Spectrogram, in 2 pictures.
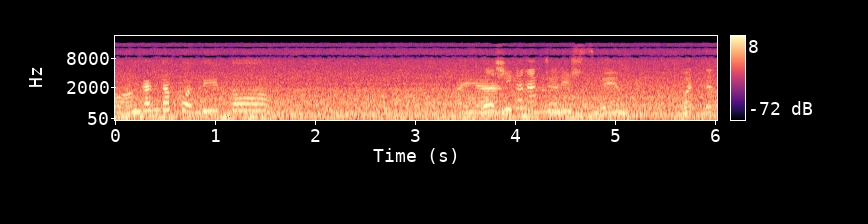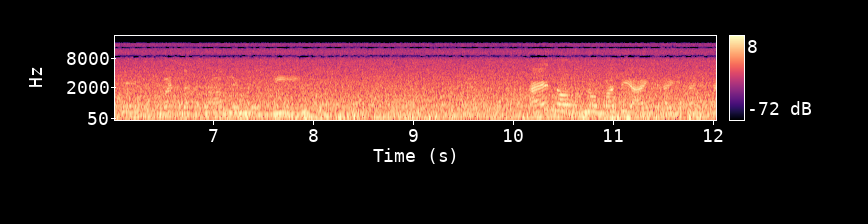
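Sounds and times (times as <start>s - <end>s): river rushing over rocks: 0.0s - 12.0s.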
